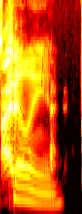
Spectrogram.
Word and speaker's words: Cillian: Is it Cillian or Cillian? – It's pronounced Cillian.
